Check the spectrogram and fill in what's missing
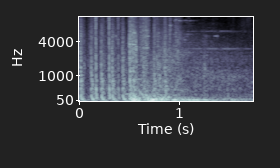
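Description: Rapid, loud rifle fire from a sniper in the Call of Duty first-person shooter, a burst of sharp shots that starts at once and trails off into a decaying echo within two seconds.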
